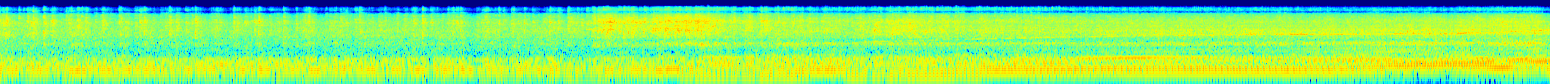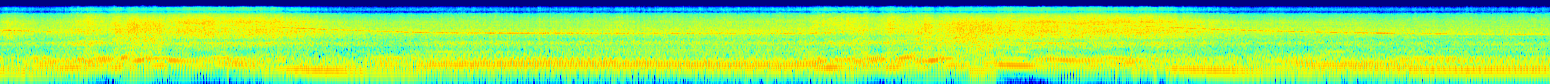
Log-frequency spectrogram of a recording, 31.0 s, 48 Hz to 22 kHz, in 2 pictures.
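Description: Plymouth Superbird's 543-cubic-inch V8 running on a chassis dyno, revved up twice. A whine climbs slowly in pitch to a peak about halfway through, drops back and holds, then rises again to a second peak near the end and falls away.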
